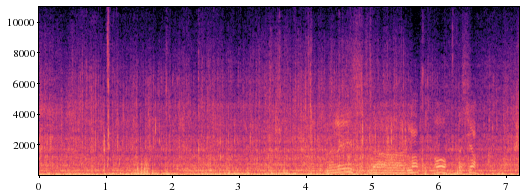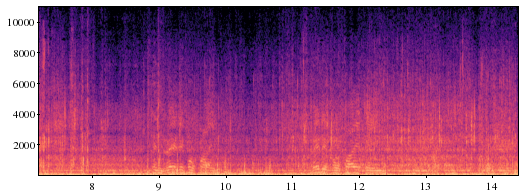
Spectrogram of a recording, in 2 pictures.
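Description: Mountain bike tyres crunch over a gravel track.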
